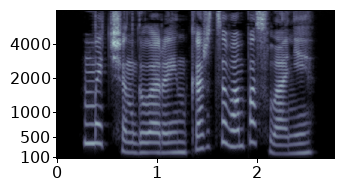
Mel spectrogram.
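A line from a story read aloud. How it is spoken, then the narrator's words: Wry snort. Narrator (Russian): хмыкнула Маргарет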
